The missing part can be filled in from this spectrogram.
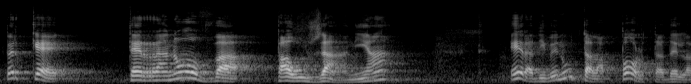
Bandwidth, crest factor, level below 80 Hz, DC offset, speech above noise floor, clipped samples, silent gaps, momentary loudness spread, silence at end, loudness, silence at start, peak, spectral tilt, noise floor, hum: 16 kHz; 20 dB; -72 dBFS; under 0.1%; 29 dB; under 0.1%; none; 10 LU; 0 s; -25 LUFS; 0.05 s; -6 dBFS; -4 dB/octave; -54 dBFS; none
